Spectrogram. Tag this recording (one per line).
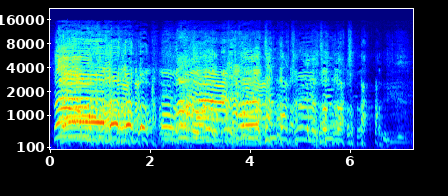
Men-Laughing
Off-Stage-Laughter
Small-Group-Laughter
